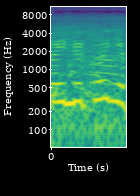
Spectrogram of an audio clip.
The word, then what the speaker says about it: Оймякон: Это в Оймяконе будет. В Оймяконе? Да. Это Оймяконе, это Оймякон. Оймякон. Оймякон. मैं अब तक प्रोनाउंस कर रहा था ओमियाकोन, लेकिन एक्चुअल में इसका नाम है ओमियाकोन।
